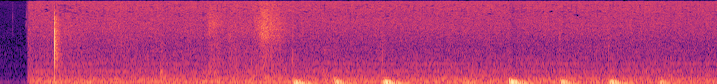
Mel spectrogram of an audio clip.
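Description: tapping on a microphone

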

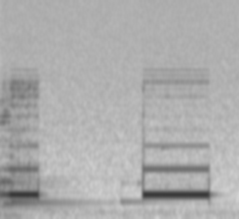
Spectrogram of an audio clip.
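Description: telephone ringing tone

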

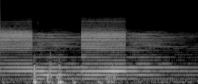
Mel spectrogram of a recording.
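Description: alarm sound effect

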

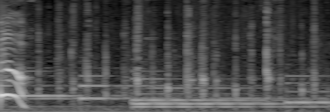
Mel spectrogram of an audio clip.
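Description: horse hooves clip-clopping

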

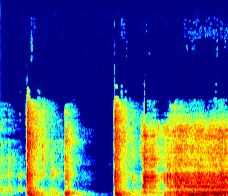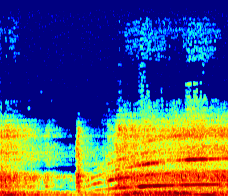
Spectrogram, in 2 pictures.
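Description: ambulance siren driving away

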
